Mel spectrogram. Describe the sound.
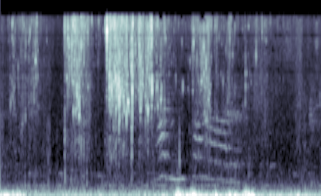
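Liquid trickles and drips onto a towel as dye is poured over fabric for tie-dye, a soft, uneven wet splattering with a few louder moments, while a voice is heard partway through.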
